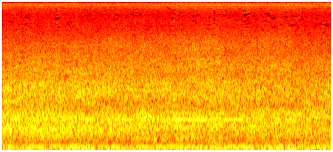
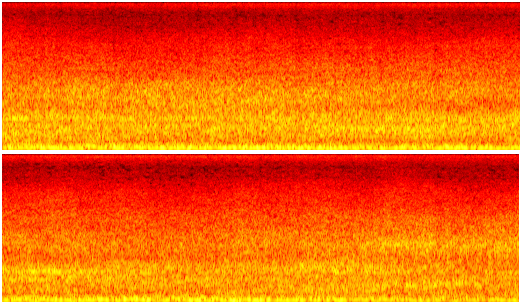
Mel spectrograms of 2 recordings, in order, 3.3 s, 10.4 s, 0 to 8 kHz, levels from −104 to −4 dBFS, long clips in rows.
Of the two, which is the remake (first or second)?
second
